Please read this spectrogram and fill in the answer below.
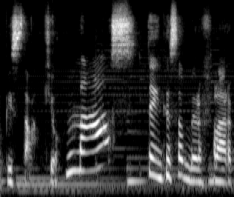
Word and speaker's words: pistacchio: Vamos começar pelo final. O, io, chio, k, como se fosse um que. Chio. Para criar o som que, se vocês em português utilizam que, o i, a gente em italiano utiliza CHE, mas o som é idêntico.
